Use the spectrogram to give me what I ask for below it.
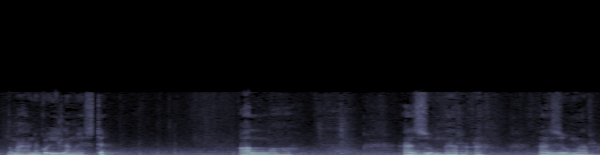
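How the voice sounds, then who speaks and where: A middle-aged man with a light tinge gives an animated religious lesson, his pitch jumping up when he acts out cries of grief. He teases his listeners, laughs easily and quizzes them, while a faint hum of room noise sits behind him. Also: slow pace, long pauses. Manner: teasing and animated, acts out Arabic cries with sudden high voice; laughs often, asks the audience questions. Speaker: Islamic teacher. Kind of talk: lecture on Quranic language.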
